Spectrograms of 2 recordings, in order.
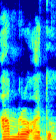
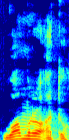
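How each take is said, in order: First: "আম্র আতু" starting on a clear "আ" vowel; initial alif pronounced. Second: "ওয়াম্র আতু" with waw running straight into m; alif skipped. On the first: Teacher showing the word without waw, "আম্র আতু" begun on আ. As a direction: open "আম্র আতু" on আ, no w before it. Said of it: "যদি আমি ওয়াওটা বাদ দিতাম". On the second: Teacher showing learners the skipped alif, "ওয়াম্র আতু" joined from the w. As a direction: glide from w into "ওয়াম্র আতু", no separate আ. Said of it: "আমরা আলিফটাকে skip করে ফেলতে পারবো". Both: Shown as a demonstration.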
